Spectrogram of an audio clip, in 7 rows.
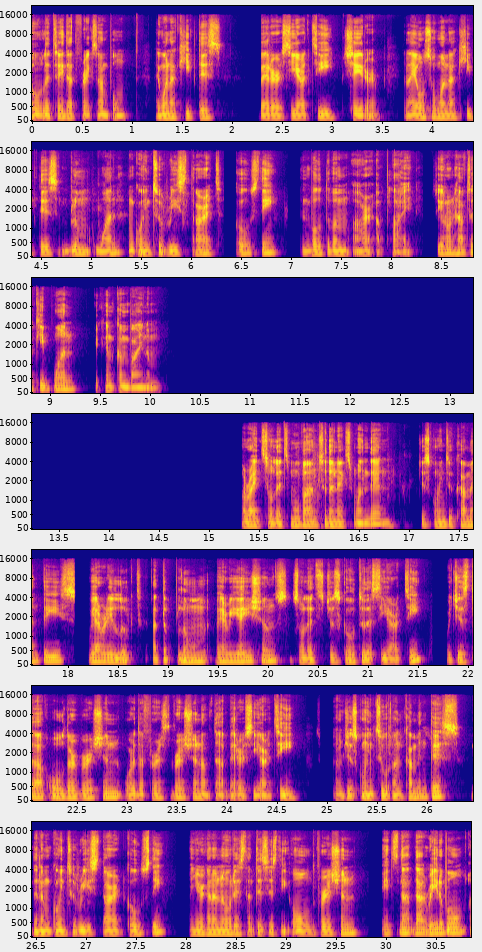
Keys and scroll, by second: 2.0-5.5 typing, 6.1 super+q, 15.6-17.5 typing, 18.5-20.7 typing, 25.1-26.1 typing, 27.1 super+q.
